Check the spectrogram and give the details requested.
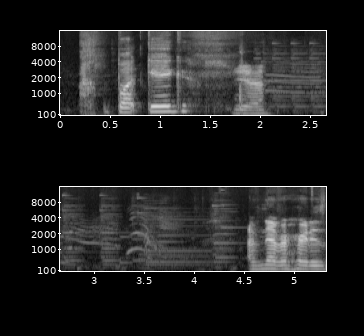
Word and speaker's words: Buttigieg: I forgot how to pronounce it. It's Buttigieg. Yeah.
